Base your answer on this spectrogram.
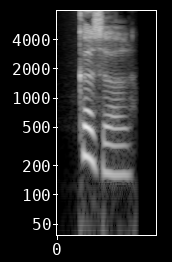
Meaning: to inform, report, announce, communicate
- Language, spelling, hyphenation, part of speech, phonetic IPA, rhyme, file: Hungarian, közöl, kö‧zöl, verb, [ˈkøzøl], -øl, Hu-közöl.ogg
